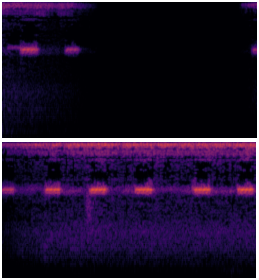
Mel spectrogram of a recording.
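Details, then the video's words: Crickets chirping: short, shrill chirps broken by a silent pause of about two and a half seconds, then resuming in quick regular pulses roughly every half second to one second over a constant very high-pitched hiss. "Crickets Chirping Sound"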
